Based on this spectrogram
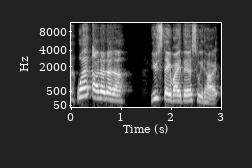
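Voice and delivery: high, loud "oh no no no" then sweetened; mock flustered woman. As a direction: scramble back to sweet talk. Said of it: "as she's dissing me".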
